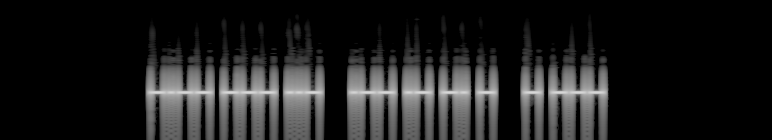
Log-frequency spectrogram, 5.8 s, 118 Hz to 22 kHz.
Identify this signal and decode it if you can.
Morse code, heard as a keyed tone, about 34 wpm, 700 Hz. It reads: YOU WANT TO
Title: Sets of 3 Words 35wpm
